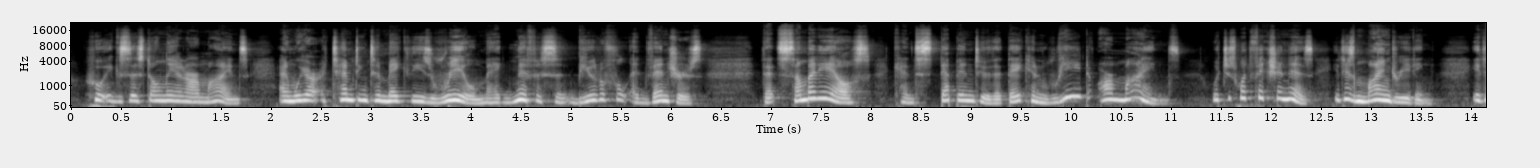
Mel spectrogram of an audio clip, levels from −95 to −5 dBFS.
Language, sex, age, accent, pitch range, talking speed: English, female, 50-69, American, 175-255 Hz, 165 wpm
